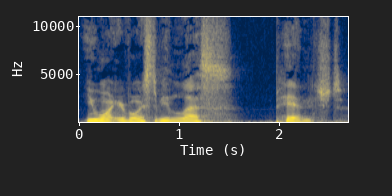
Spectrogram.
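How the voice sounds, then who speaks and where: A podcast host talking in a loose, rambling way, prone to giggles. The voice sits at an ordinary middle pitch, and the host sounds mildly high. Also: flat delivery, slow, dark tone. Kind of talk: casual chat.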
